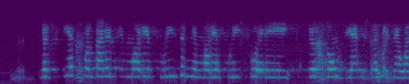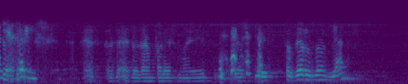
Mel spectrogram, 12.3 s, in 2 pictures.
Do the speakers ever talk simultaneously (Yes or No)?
Yes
